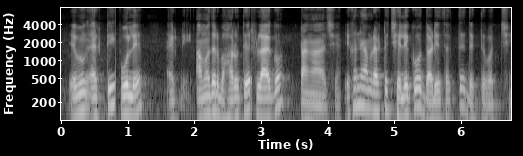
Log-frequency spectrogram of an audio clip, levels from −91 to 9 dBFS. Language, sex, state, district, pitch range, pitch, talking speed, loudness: Bengali, male, West Bengal, Malda, 100-155 Hz, 125 Hz, 160 wpm, -21 LUFS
